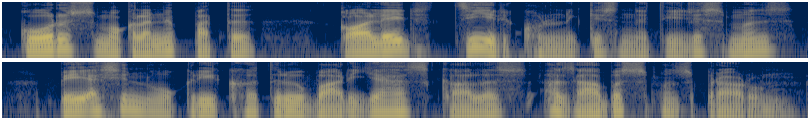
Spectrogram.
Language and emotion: Kashmiri, sad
